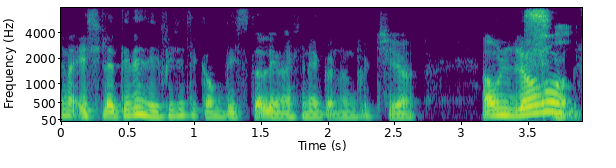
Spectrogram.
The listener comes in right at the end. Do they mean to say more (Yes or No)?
No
